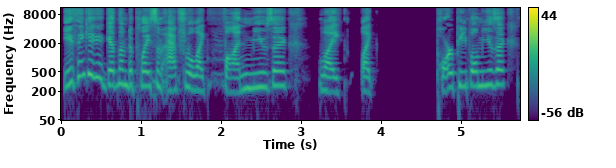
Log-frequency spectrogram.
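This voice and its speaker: High-voiced woman playing a tabletop game. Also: animated, moderate pace. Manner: sweary, peppered with "like". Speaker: player in a tabletop roleplaying game. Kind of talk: casual improvised chat. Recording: music playing behind the voice. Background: background music.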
